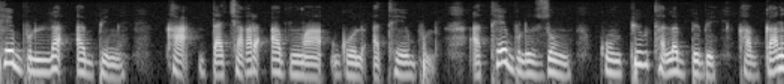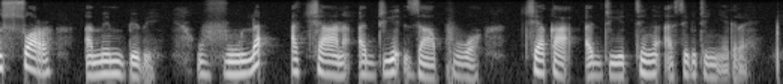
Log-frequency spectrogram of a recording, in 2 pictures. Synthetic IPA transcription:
tʰeː˦bu˨lla˦a˨bɪ˨ŋɪ˨ | kʰa̰˨d̥a˨t͡ʃa˨ɣa˦ɾɪ˦a˨ŋ͡maː˨ɡo˨la˨tʰeː˦bṵ˨la̰˨tʰeː˦bʊ˨lzo˦˨ŋ˨ | kʰo˨mpi˦tʰa˨la˦be˨be˨kʰa˨ɡa˦n˦sɔ˦ɾɪ˦ | a˨mɪ˦nbe˨bḛ˨ | vuː˨la˦ | a˨t͡ʃaː˨na̰˨a˨di˨e˦zaː˨pʰʊ˦ɔ˦ | t͡ʃɛ˦ka̰˨ | a̰˨di˨je˨tɪ˦ŋɛ˦ʔa̰˨se˦ɡɪ˦tɪ˨ɲɛ̰˨ɡɪ̰˨ɾɛ̰˨

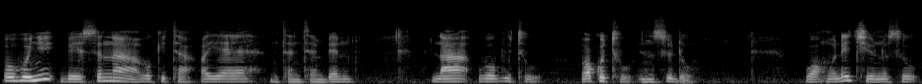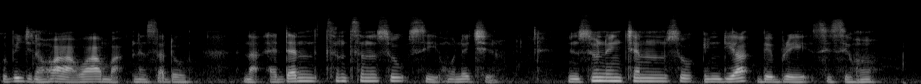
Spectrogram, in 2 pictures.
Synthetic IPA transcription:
o˨ɦo˦ɲĩ˦beː˨sʊ˦nʊ̃˦a˨wo˦kʰi˨tʰa˨ɔ˦jɛ˦n̩˨tʰɛ̃˨ntʰɛ̃˨mbi˦ɛ˦n˦ | nã˨wɔ˦˨ | wɔ˦kʰʊ˦tʰʊ˨n̩˨su˦do˨ | wɔ˨hʊ̃˨nẽ˦t͡ɕʰi˨ɾnʊ̃˦sʊ˦o˨bi˦d͡ʑi˨nã˨ɦɔ˦a˨wɔ˦a˦ma̰˨nɪ̃˨n̩˨sɛ̰˨do˦˨ | nã˨ʔɛ˨dɛ̃˦ntʰɪ̃˦n˦tʰɪ̃˦n˦sʊ˦si˨hʊ̃˨nɛ̃˦t͡ɕʰi˨ɾ | n̩˨su˦nʊ̃˦ɲ̩˦t͡ɕʰɛ̃˦n˦ʊ̃˦sʊ˦n̩˨du˦a˦be˨bɾeː˨si˨si˨ɦʊ̃˦

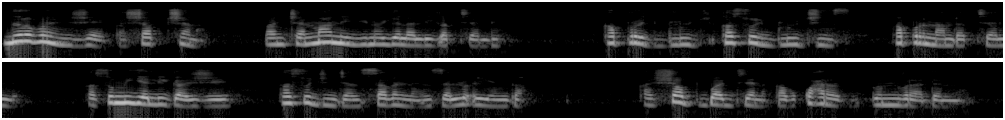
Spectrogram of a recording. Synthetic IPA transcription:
nɨ˦ɾɨ˦ba˦n̩˨ʒɛ˨ka˨ʃɛ˦b̚t͡ʃɛ˦na˨ | b̥a˨n˨t͡ʃɛ˨n˦maː˦nɨ˦ji˦no˦jɛ˦la˨li˦ɡa˨pi˨ɛ˨lːɨ˦ | ka˦pɾka˦so˦blu˦d͡ʒi˦ns | ka˦pʊ˦ɾɨ˦na˨mda˨pi˦ɛ˦lːɨ˨ | ka˨so˦mi˦jɛ˦liː˦ɡa˨ʒɪː˨˦ | ka˦so˦d͡ʒɪ˨nd͡ʒɛ˨n˨sa˦βɨ˦nlɨ˨n̩˨za˨lʊ˦ʔʊ˨jɪ˨ŋ˦ɡa˦ | ka˨ʃɔ˦b̚ɡ͡ba˦bi˦ɛ˨nɨ˨ka˨bɛ˨ka˦ʔa˦ɾɨ˨bɨ˦n˦nu˦ɾa˨dɨ˨nːɨ˨

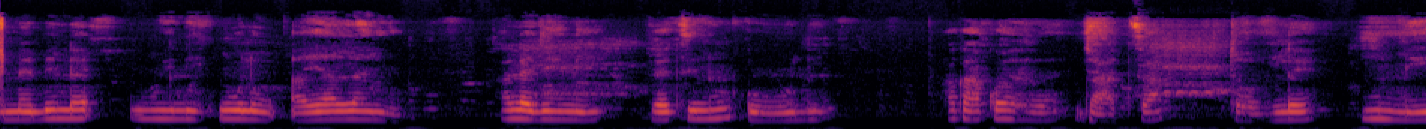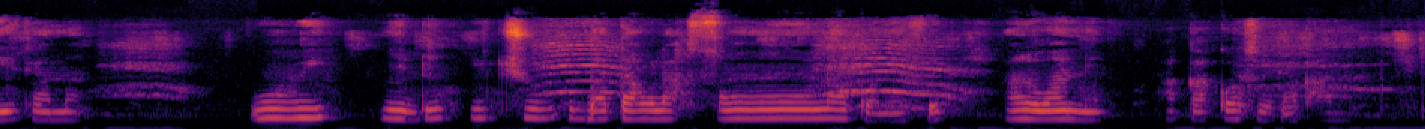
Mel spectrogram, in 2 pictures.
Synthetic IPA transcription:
ɛ˨mẽ˨be˦lɛ˦ | wu˦wi˦le˦ku˦wo˦le˦wa˨ja˦la˦ɲẽ˨ | a˦le˨de˦nẽ˨ | vɛ˨t̪i˦nũ˦o˨wo˨li˦ | a˦ka˨kɔ˦ve˨d͡ʒa˨ta˦t̪ɔ˨vlɛ˦ | nũ˦ne˨˦ka˦mã˦ | wu˦wi˦ | ɲẽ˨ɖo˦wi˦t͡ʃu˦u˦ɡ͡ba˨t̪a˦wo˦la˦sɔ̃˦la˦kɔ˨nẽ˨fɛ˦ | a˦le˨wa˦nẽ˨ | a˨ka˨kɔ˦se˨ɡa˨kʰa˦mã˨

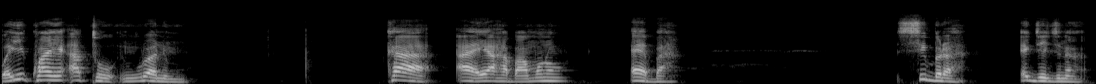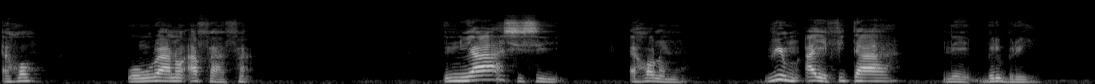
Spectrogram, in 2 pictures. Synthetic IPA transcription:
wɔ˨æ˨ji˦kʰʷã˦n˦a˦tʰʊ˨ŋ̩˨wu˦ɾa˨nũ˨mũ˨ | kʰa˦ | a˨ɛ˨jɛ˦a˨ɦa˨ba˨mʊ̃˦nʊ̃˦ | ɛ˦˨ba˦ | si˦bɾa˨ | e˦d͡ʑe˨d͡ʑi˨nã˨ɛ˨ɦɔ˦ | wɔ˨wu˦ɾa˦˨nʊ̃˦ʔa˦fa˨fã̰˦ | n̩˨nũ˨˦a˦si˨si˨ | ɛ˨ɦɔ˦nʊ̃˨mʊ̃˨ | ɾĩ˦ma˦jɛ˨fi˦tʰaː˦ | nɪ̃˨bɾi˦bɾe˨˦

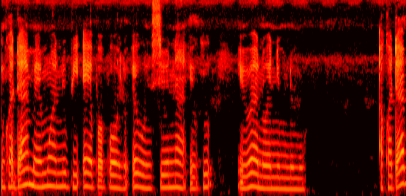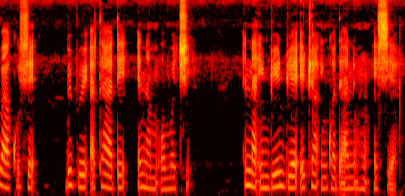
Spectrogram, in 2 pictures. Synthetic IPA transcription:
ŋ̩˨kʰa˨daː˦mã˨mũ˦a˨nʊ̃˦bi˦ʔɛ˦bɔ˦bɔː˦lʊ˨ʔæ˦wɔ˨n̩˨su˦o˦nã˦a˨ʔe˨ɡu˦˨ | ɾa˦˨nʊ̃˨æ˨nĩ˦mnũ˦mũ˦ | a̰˨kʰa˨daː˦baː˨kʰʊ˦ɕɛ˨ | be˦bɾe˦ʔa˨tʰaː˦˨dɪ˦ | nã˨mʔɔ˨mã˦t͡ɕʰḭ˦ | ɛ˦nã˨ʔn̩˨du˨e˦n̩˦dɥa˨ʔɛ˦t͡ɕᶣa˦ŋ̩˨kʷʰa˨da̰ː˦nʊ̰̃˦ɦʊ̃˦æ˦ɕḭ˨a̰˨

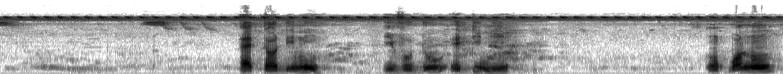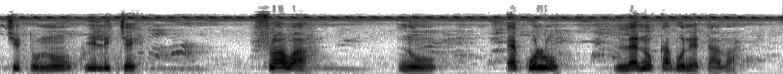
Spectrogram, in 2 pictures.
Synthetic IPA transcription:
ɛ˨tɔ˨di˦nĩ˦˨ | i˨vo˨du˦e˨di˦nĩ˨e˨˦ | ŋ̩˨k͡pɔ˦nʊ̃˦t͡ʃɪ˦tʊ˨nʊ̃˦ɪ˦lɪ˦t͡ʃɛ˦ | fla˦wa˨ | nʊ˨ | ɛ˨kʊ˦lʊ˦ | lɛ˦nʊ̃˦ka˦bʊ˦nɛ˨ta̰˨va̰˦

